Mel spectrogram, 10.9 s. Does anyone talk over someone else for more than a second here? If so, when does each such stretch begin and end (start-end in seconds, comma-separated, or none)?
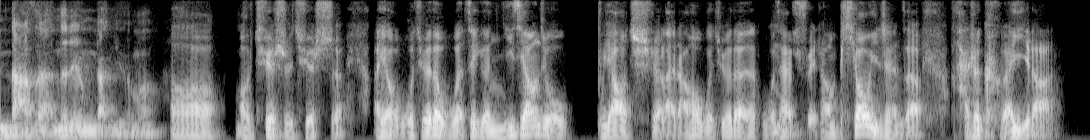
none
